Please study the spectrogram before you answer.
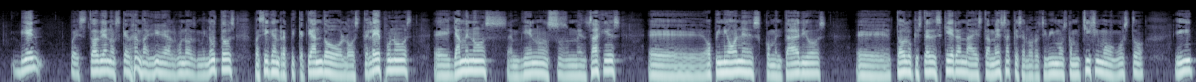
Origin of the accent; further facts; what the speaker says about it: Jalisco, Mexico; mi pueblo, a mi ciudad, ¿no? Porque realmente, pues bueno, uno es oriundo de este terruño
